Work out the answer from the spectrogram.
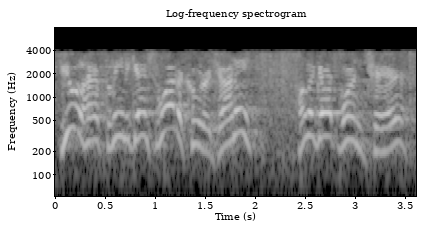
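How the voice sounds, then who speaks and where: A man's voice: extremely high pitch, lively intonation, fast. An actor playing a garrulous, folksy old man, an eccentric small-time lawyer in a 1940s radio comedy. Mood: chipper. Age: older. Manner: folksy, garrulous, mock-learned patter. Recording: muffled, noisy vintage radio broadcast.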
